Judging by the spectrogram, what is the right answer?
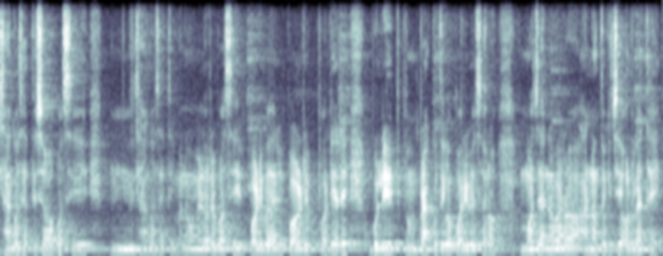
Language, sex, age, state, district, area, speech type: Odia, male, 18-30, Odisha, Khordha, rural, spontaneous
